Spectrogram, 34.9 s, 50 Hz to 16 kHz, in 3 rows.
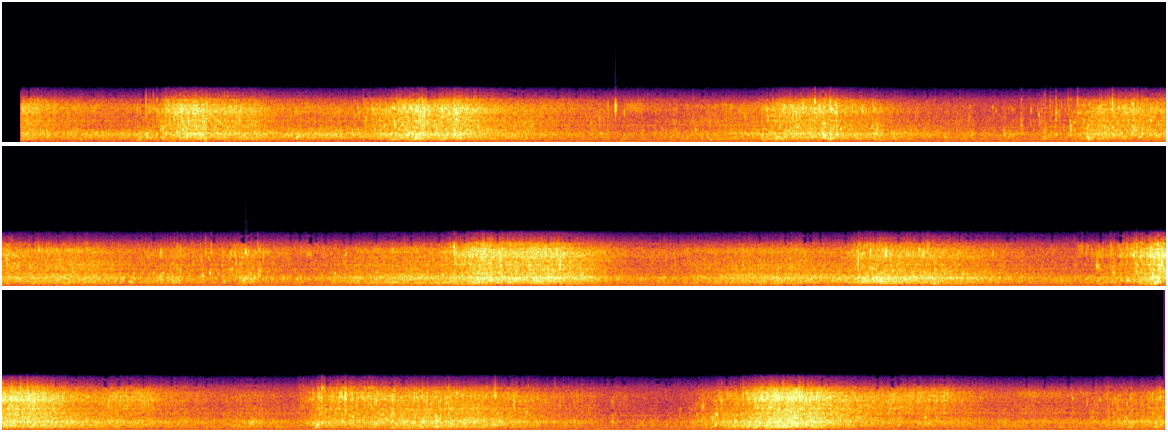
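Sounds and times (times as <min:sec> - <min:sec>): faint low rumble: 0:00.2 - 0:34.9
sea waves washing onto shore: 0:00.2 - 0:34.9.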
